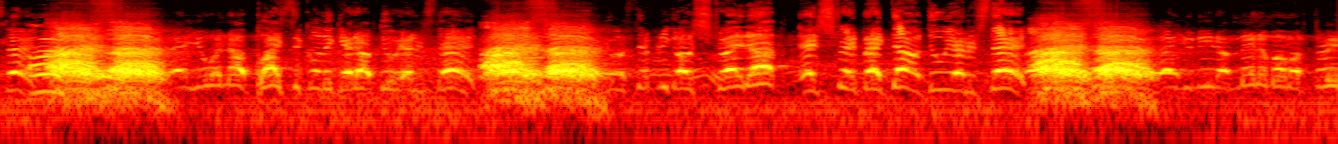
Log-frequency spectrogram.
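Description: A drill instructor shouting rapid instructions in short clipped phrases, answered three times, about every four seconds, by a large group of recruits yelling in unison.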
